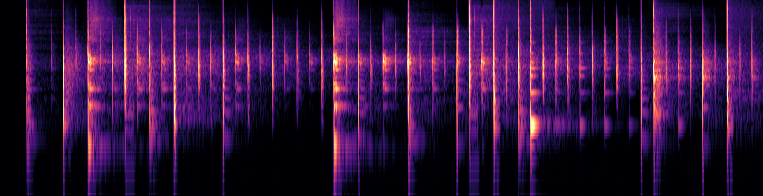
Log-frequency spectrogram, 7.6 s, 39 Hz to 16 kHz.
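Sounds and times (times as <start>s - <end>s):
congas playing at 122 BPM: 0.3s - 7.6s.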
